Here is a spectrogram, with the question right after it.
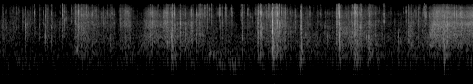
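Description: A clear plastic bubble wrap sheet is rolled into a tube by both hands, with fingertips pressing and crinkling it. Dense, bright crinkling and crackling fill the clip, broken by sharp clicky snaps, with almost nothing in the low end. The noise swells louder toward the end.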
